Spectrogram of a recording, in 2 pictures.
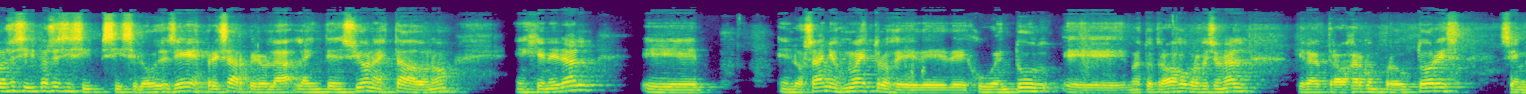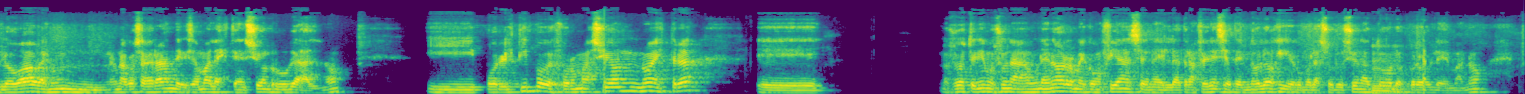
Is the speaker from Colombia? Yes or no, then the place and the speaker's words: no; Villa Mercedes, San Luis, Argentina; born there; now in Buenos Aires, Argentina; Yo soy nacido en Villa Mercedes, en San Luis. Pero mira. Por el trabajo de mi papá, viajamos por varios lados y finalmente recalé en Buenos Aires a estudiar.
